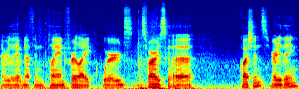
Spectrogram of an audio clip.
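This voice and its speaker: With audible room echo, a man with a very deep, low voice and vocal fry speaks at a very fast pace. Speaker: esports podcast host. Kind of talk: casual chat. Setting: voice call. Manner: casual, halting with fillers.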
